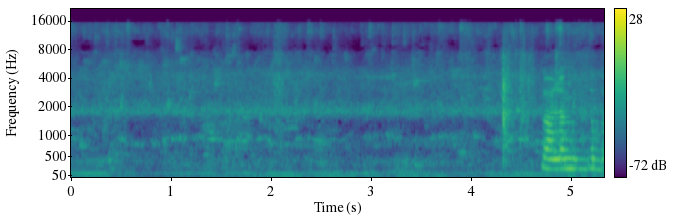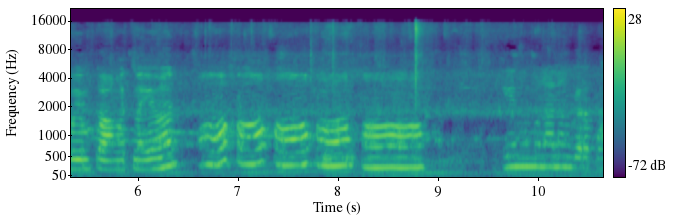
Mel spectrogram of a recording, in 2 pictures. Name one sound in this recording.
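A towel rubs against a wet dog's fur.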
